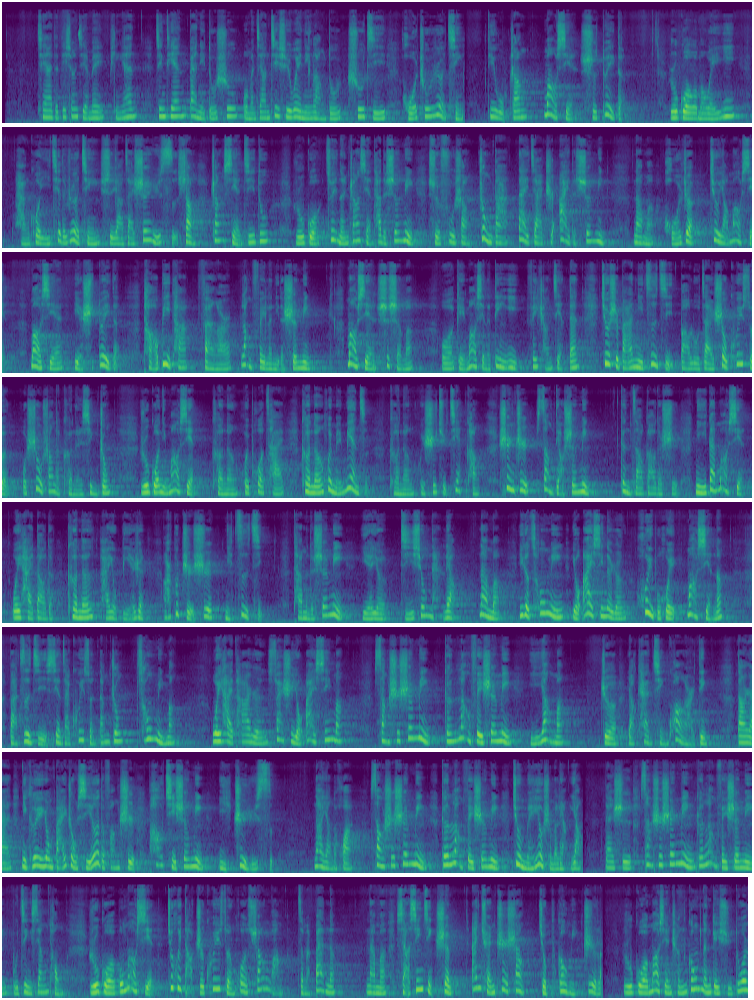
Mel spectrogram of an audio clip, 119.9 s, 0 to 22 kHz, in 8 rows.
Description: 2024年1月11日 “伴你读书”，正在为您朗读：《活出热情》 欢迎点击下方音频聆听朗读内容 音频 https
